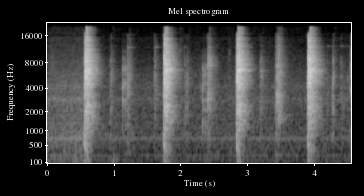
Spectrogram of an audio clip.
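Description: Five sharp suppressed pistol shots from subsonic .22 ammunition fired through a Banish 9 suppressor, each a crisp snap with a brief tail, spaced roughly a second apart, close and loud with no talking.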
